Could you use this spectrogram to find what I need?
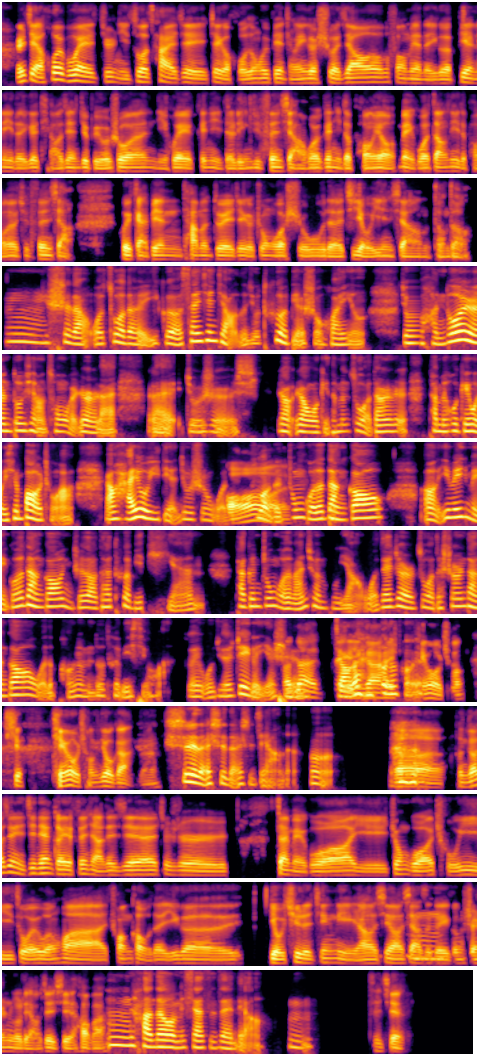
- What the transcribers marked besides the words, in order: other background noise; laughing while speaking: "交了很多的朋友"; laugh
- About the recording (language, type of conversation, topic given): Chinese, podcast, 你平时如何规划每周的菜单？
